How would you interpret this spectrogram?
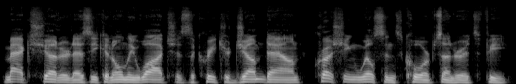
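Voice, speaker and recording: A man's voice: on the low side, steady tone, moderate pace, no room sound, clean studio sound. A man reading scripted fiction as an audiobook narrator.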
